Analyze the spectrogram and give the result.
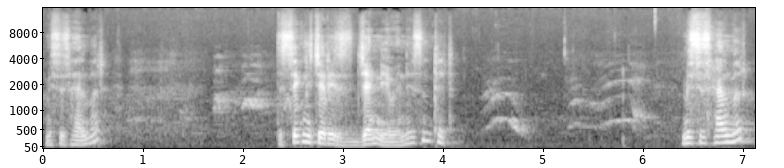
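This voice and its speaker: An actor playing an embittered moneylender in a radio drama, with a deliberate, insinuating, formally polite menace. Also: male voice, mid-range voice, very animated, darkish tone, a little hiss or hum. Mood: cold interrogation. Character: embittered, menacing Indian moneylender and lowly clerk, a father.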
